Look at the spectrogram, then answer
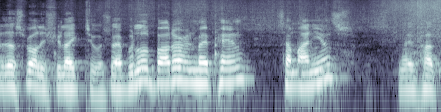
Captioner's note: sizzling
